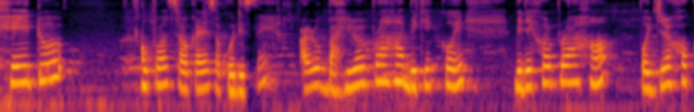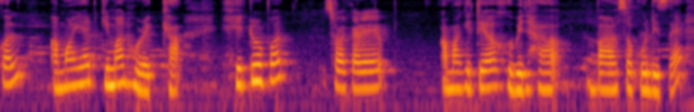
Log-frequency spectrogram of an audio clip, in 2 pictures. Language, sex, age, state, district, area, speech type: Assamese, female, 30-45, Assam, Dibrugarh, rural, spontaneous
